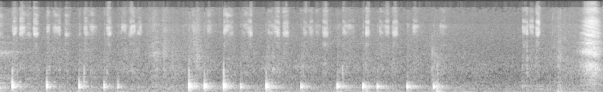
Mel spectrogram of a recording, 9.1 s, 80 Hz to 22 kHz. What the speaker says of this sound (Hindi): यहां 2 नंबर लिखता हूं।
